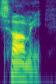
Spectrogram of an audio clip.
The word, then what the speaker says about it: Charmie: asked this before we started recording it is Charmy but I'm pronouncing this correctly yes yeah yeah perfect charm me um for those that don't know you what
